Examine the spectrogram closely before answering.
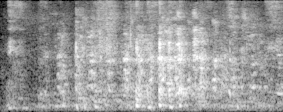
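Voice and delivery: a quiet, airless laugh at her own joke; breathless laugh. Real, not acted. Laughing at her joke about Izzy's bum, breathless giggle. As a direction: let a soft giggle slip out, almost silent.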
